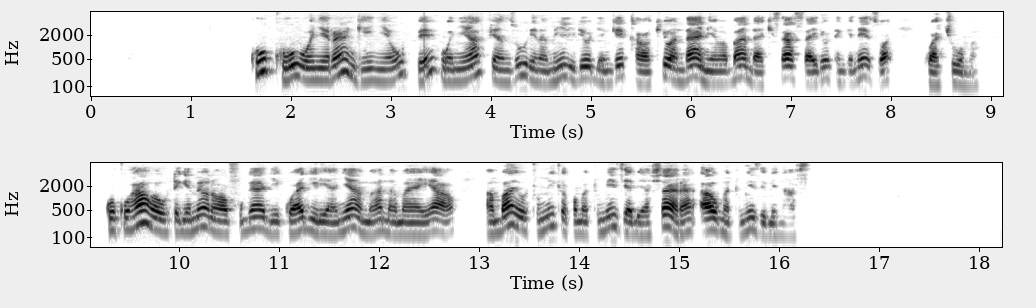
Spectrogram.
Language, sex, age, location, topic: Swahili, male, 36-49, Dar es Salaam, agriculture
